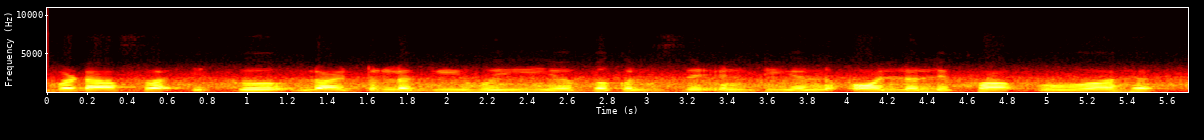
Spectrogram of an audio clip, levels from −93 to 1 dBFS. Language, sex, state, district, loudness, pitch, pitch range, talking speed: Hindi, male, Rajasthan, Churu, -17 LUFS, 185 Hz, 180-195 Hz, 145 wpm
